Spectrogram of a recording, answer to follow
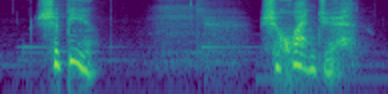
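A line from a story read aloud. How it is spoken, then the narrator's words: Weak muttering. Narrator (Chinese): 她最后无力的坐下，喃喃自语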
